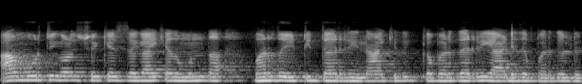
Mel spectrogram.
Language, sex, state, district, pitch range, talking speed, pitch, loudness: Kannada, male, Karnataka, Raichur, 165-180 Hz, 165 wpm, 175 Hz, -17 LUFS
